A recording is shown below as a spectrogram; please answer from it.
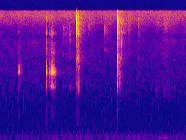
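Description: A few faint, sharp plastic clicks and taps from a small handheld gimbal camera being handled in the fingers, the loudest about one and one and a half seconds in.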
